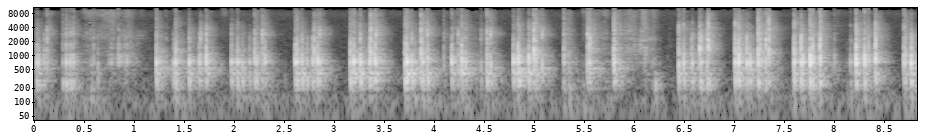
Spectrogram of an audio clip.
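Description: Long nails tap the lid and back of a small, hollow, black cardboard iPhone box with a phone print, held in both hands. Quick clusters of dry, hollow taps come in irregular bursts, with a papery mid-range knock around 720 Hz that dies away almost instantly.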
